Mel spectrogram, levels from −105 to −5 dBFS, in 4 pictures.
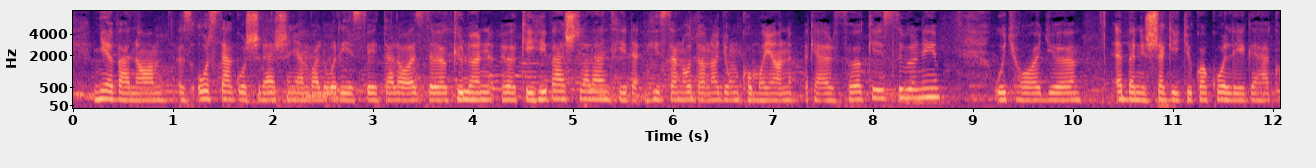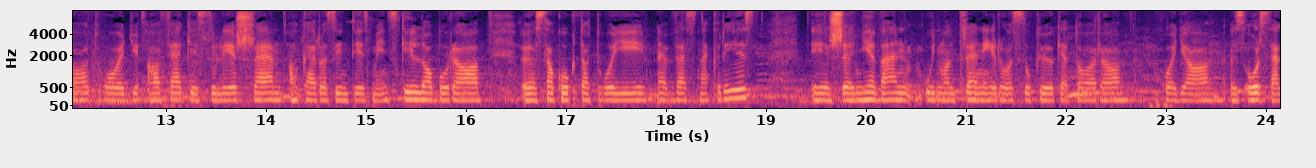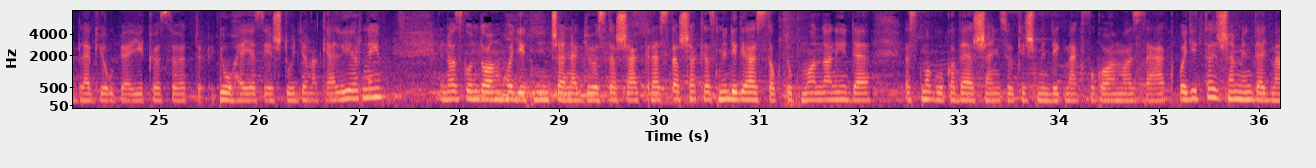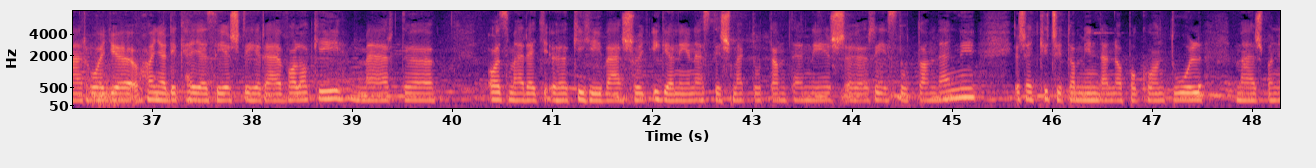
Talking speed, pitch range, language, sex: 130 wpm, 165-180 Hz, Hungarian, female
